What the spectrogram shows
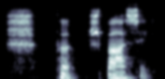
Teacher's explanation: So that is in German a sh, p. So you pronounce like a SCH and then a P in addition.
